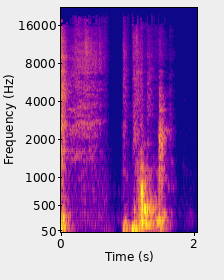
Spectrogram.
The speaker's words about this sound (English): Hold on. My cat is like destroying my door right now. I'll be right back.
